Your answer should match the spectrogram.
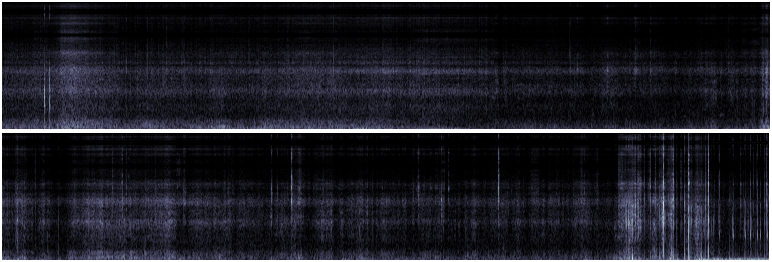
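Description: Skis sliding over packed snow, with air rushing over a chest-mounted camera in its housing. The noise is steady, then dies down after about ten seconds as the skier slows to a stop. Near the end come loud rustling and knocking, as a jacket rubs against the camera.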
